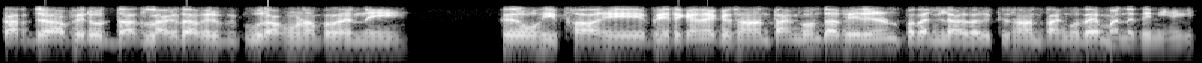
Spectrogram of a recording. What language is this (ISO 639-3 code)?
pan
